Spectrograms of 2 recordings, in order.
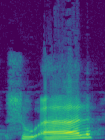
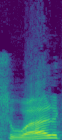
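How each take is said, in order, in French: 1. Les deux voyelles sont nettement séparées. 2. Les deux voyelles glissent ensemble comme un w. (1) "On prononce donc bien ce mot su'al" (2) "et non pas su'al qui ne veut rien dire du tout"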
